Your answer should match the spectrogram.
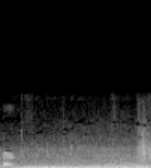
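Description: A motor vehicle's engine running with a low steady hum that comes in just after the speech stops.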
